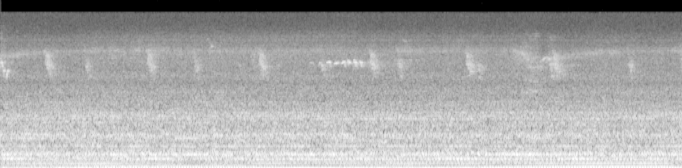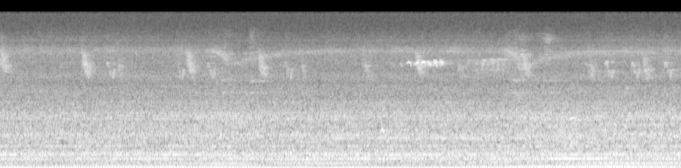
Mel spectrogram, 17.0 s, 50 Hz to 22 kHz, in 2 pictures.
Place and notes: at exactly 10am on a friday morning in summer the neighborhood fills with the sounds of lawnmowers.
Maribor, Slovenia, 15 June 2012, 10:32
